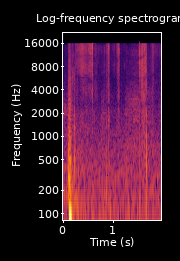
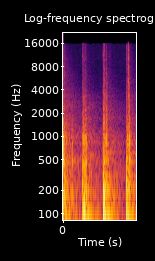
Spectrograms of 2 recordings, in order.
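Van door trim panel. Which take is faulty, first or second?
second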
